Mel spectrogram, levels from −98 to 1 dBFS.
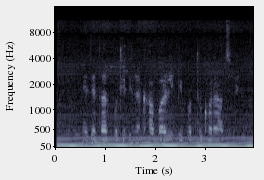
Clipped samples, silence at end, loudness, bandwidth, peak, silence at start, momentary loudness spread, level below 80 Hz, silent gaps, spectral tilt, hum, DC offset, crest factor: under 0.1%; 0 s; -42 LUFS; 11 kHz; -26 dBFS; 0.05 s; 4 LU; -40 dBFS; none; -7.5 dB/octave; none; under 0.1%; 12 dB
